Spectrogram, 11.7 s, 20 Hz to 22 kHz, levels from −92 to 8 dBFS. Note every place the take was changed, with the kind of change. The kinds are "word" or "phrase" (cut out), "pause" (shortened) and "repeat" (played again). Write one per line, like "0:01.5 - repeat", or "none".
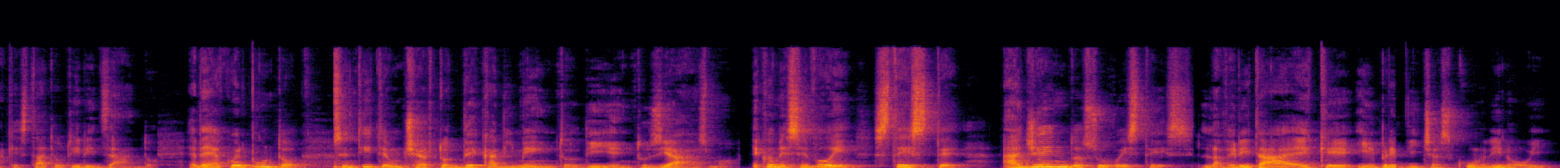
0:02.5 - word
0:10.5 - word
